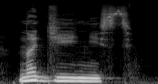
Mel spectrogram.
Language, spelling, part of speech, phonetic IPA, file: Ukrainian, надійність, noun, [nɐˈdʲii̯nʲisʲtʲ], Uk-надійність.ogg
- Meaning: 1. reliability, dependability 2. quality (the degree to which a man-made object or system is free from bugs and flaws)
